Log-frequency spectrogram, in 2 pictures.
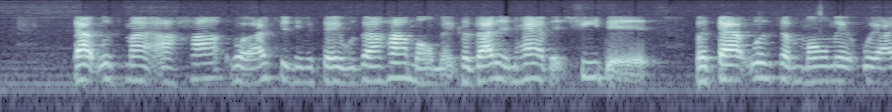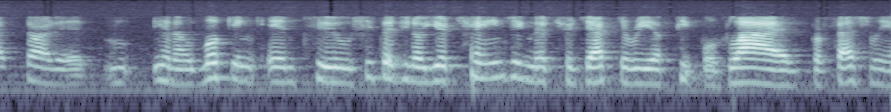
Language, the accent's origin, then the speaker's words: English; Philadelphia, Pennsylvania, United States; I'm from Philadelphia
